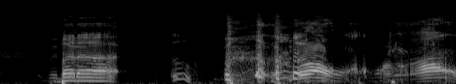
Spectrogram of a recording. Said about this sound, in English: You just wanna clear your throat?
